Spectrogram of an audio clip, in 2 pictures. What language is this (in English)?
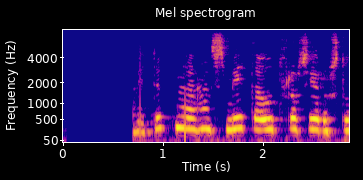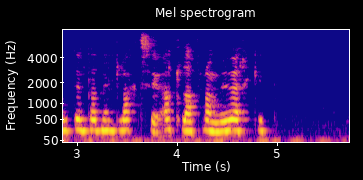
Icelandic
